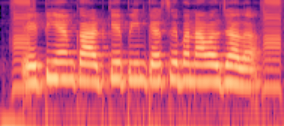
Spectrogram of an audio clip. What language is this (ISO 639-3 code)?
mag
